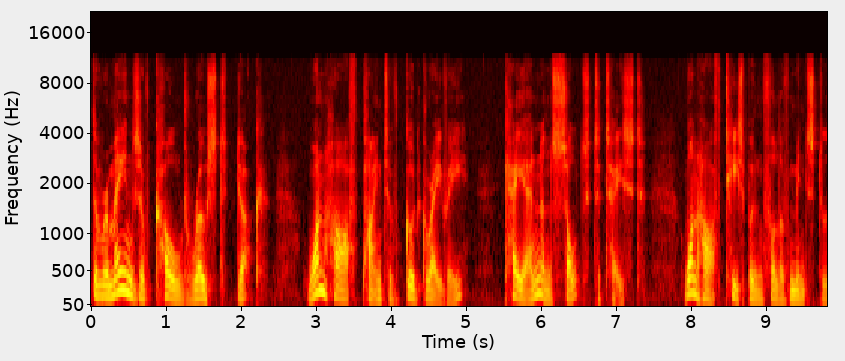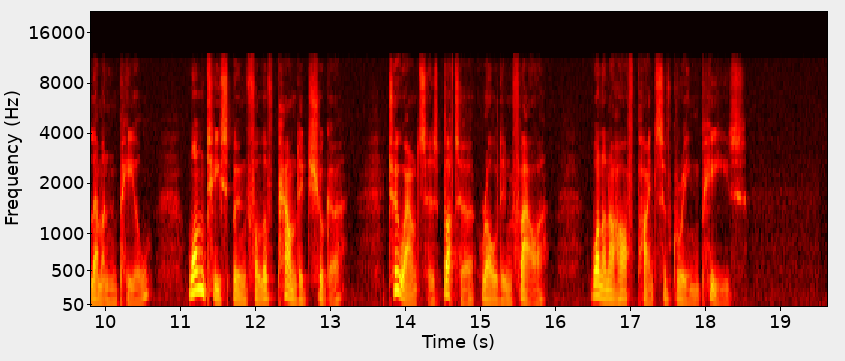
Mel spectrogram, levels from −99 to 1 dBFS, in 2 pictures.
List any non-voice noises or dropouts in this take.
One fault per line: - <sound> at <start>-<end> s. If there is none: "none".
none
